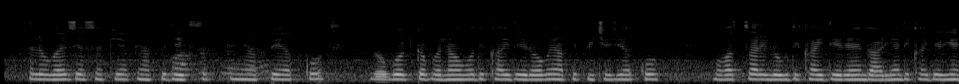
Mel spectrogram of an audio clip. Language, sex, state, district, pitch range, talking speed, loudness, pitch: Hindi, female, Uttar Pradesh, Varanasi, 225-235 Hz, 225 wpm, -32 LUFS, 230 Hz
